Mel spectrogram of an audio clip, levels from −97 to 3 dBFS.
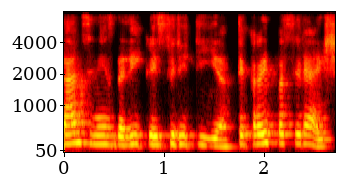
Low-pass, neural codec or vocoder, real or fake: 7.2 kHz; codec, 16 kHz, 4 kbps, X-Codec, HuBERT features, trained on general audio; fake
